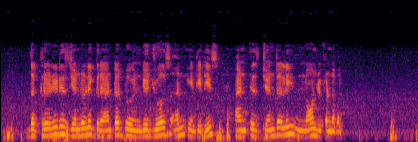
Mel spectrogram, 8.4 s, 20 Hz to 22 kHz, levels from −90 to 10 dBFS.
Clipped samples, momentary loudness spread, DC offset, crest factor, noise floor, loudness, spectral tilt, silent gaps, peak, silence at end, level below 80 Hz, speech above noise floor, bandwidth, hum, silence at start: under 0.1%; 10 LU; under 0.1%; 16 dB; -47 dBFS; -16 LUFS; -7 dB/octave; none; 0 dBFS; 0 s; -46 dBFS; 32 dB; 7.4 kHz; none; 0.05 s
